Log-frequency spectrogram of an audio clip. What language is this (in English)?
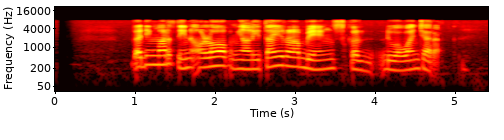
Sundanese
